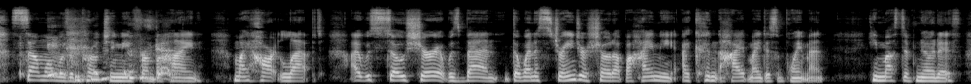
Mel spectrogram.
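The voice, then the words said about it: Put-on American accent. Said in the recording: “I'm going to try and bring pull in my best American accent”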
